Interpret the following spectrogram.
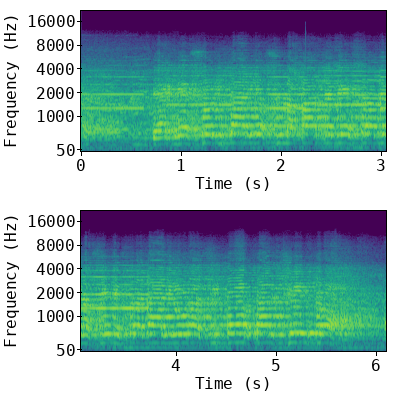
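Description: Continuous male speech: a race announcer's commentary over a loudspeaker.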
